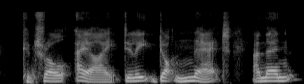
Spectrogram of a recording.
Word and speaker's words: Ctrl: net um that's Ctrl as it's spelled on your keyboard control Aid delete.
